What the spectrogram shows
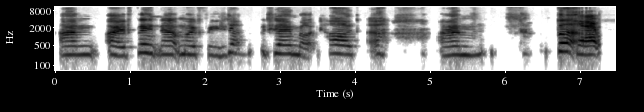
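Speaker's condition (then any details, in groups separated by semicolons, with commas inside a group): Cerebral palsy; affects speech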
